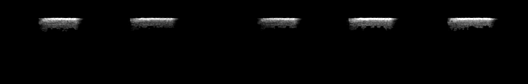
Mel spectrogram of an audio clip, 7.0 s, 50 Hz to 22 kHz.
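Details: Korean katydid (우리여치), recorded by the National Institute of Biological Resources, 2020: dry, buzzy high-pitched bursts, each about half a second long, repeated roughly every 1.2 seconds with one longer gap, over otherwise silent background.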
